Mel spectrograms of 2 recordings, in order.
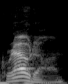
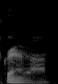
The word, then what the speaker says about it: Groudon: So Groudon, I heard you pronounce Groudon.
